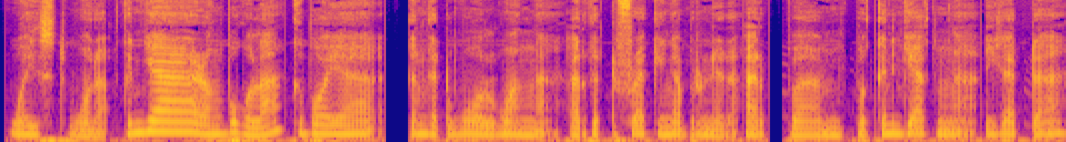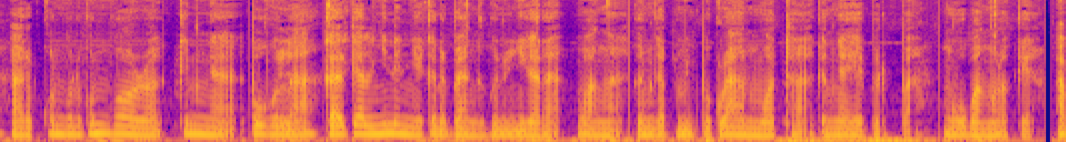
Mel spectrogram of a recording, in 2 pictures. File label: Burarra; WASTE WATER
